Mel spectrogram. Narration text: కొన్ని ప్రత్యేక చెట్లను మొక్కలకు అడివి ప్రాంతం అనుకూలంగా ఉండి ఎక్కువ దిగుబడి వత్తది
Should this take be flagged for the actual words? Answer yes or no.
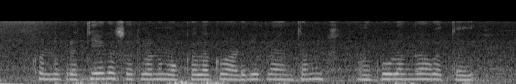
yes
